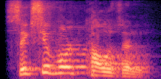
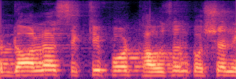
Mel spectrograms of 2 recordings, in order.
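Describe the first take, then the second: First: sixty four thousand said first, with no dollar before it; correct reading. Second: dollar said first, before sixty four thousand; wrong word order. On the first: Teacher shows students the right way to read it. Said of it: "इसको पढ़ेंगे sixty four thousand". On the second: Teacher shows students the wrong way to read it. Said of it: "इसको ऐसा नहीं पढ़ेंगे". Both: Shown as a demonstration.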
